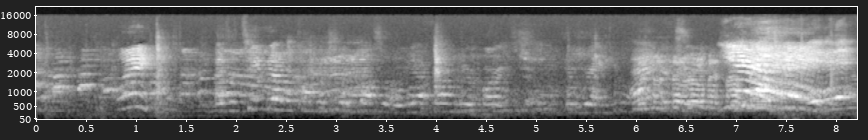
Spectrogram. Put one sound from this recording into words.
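A man speaks to children.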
